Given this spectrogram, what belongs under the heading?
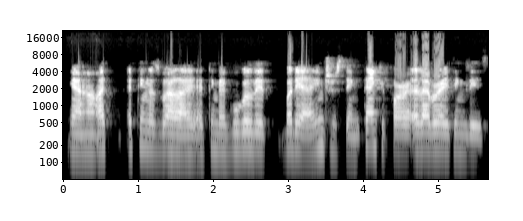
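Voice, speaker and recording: A woman's voice: low-pitched, little pitch movement, brisk, a bit bright. A woman hosting a podcast interview, asking curious, hedged questions. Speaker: podcast host. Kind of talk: casual interview.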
